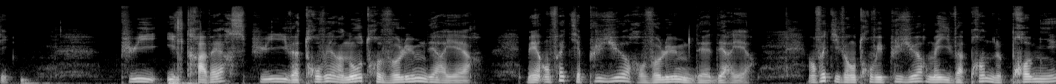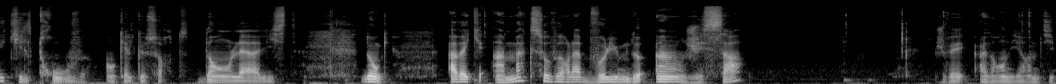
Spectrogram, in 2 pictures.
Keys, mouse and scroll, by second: 10.3 middle click, 10.9 middle click, 11.3 middle click, 11.7 middle click, 15.2 click, 18.9 click, 20.7 click, 21.0 middle click, 21.0 scroll up 1.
